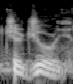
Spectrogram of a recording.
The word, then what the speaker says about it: Jarjouri: Jarjouri. That's how I pronounce it. These are silent.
